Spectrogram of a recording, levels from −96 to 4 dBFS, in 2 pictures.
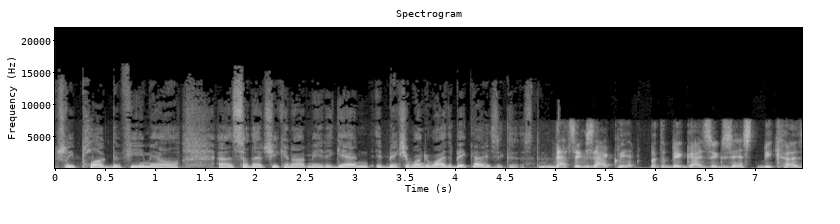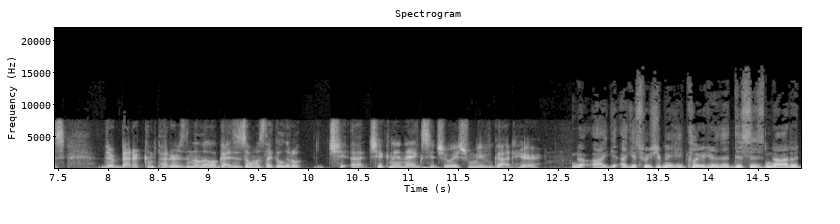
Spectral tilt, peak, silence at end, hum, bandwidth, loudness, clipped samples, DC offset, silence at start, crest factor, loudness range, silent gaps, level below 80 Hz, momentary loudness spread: -5.5 dB/octave; 0 dBFS; 0 s; none; 15.5 kHz; -20 LUFS; under 0.1%; under 0.1%; 0 s; 20 dB; 3 LU; none; -40 dBFS; 7 LU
